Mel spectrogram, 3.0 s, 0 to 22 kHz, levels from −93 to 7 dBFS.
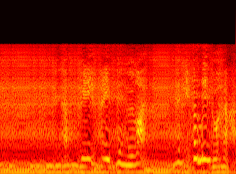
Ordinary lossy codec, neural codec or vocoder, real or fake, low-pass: none; codec, 16 kHz, 0.5 kbps, FreqCodec, larger model; fake; none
